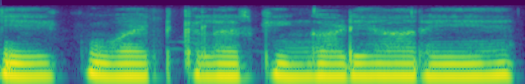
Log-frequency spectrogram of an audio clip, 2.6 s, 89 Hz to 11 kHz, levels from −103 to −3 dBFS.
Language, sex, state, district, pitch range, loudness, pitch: Marwari, female, Rajasthan, Nagaur, 145-150 Hz, -16 LUFS, 145 Hz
